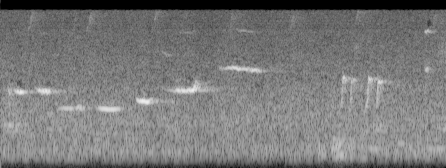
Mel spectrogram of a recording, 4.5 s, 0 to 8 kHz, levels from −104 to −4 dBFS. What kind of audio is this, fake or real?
fake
